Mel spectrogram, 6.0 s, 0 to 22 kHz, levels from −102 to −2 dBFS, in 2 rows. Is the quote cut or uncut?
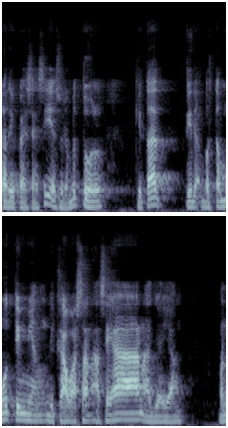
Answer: uncut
